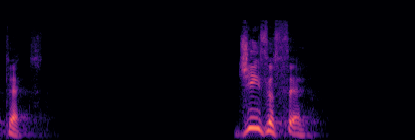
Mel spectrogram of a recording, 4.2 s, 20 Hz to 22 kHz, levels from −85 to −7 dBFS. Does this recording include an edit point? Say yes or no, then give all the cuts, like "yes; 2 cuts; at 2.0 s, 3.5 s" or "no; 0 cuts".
no; 0 cuts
